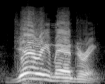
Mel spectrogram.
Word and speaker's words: gerrymandering: It's gerrymandering. Gerrymandering. Okay, well that helps. Not Jerry, Gary, Okay. Gary, gerrymandering.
